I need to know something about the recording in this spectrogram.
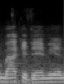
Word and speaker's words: macadamia: My Hero Macadamia Nuts. All right. I got it, Benea. Yeah, listen, Yeah, listen. that's No, it's academia. Like macadamia. Any word that looks like that is pronounced.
